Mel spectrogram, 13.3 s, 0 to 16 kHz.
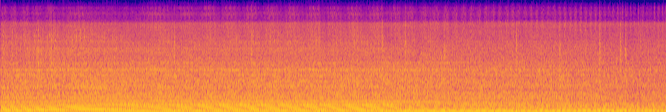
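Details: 1951 Farmall M tractor with Autolite 316 spark plugs, idling after about 20 minutes running toward operating temperature: a steady low thump with an occasional skipped beat. Intermittent miss persists; coolant found in the oil pan.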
